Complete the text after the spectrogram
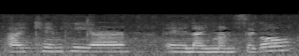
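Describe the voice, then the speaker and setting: A woman's voice: fairly high pitch, fairly even intonation, slow pace, noisy background. A woman, introducing herself in simple, hesitant English. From Colombia. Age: 20s. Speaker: adult English student.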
